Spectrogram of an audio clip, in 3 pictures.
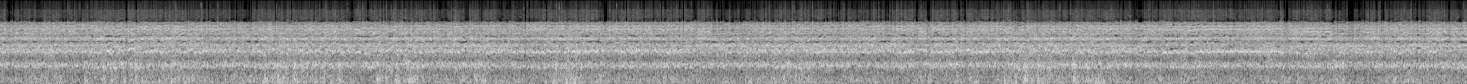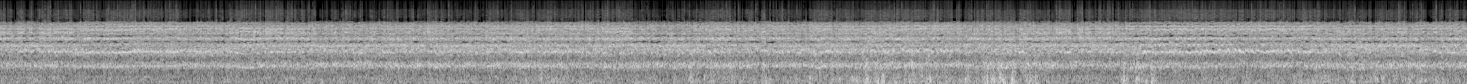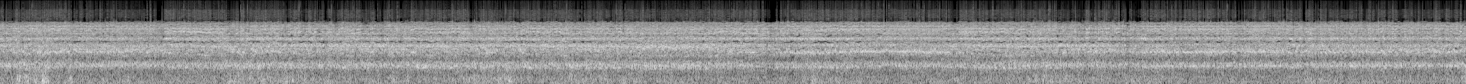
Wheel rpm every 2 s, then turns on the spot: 230, 230, 230, 230, 230, 230, 230, 230, 230, 230, 230, 230, 230, 220, 230, 220, 220, 220, 220, 220, 230, 230.
none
